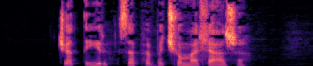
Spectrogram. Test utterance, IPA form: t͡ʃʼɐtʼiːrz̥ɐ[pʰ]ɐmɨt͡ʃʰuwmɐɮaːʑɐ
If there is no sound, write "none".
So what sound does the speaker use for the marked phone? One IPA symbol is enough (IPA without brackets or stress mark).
pʰ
